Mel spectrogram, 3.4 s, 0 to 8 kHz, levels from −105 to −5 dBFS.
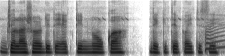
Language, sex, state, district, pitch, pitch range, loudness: Bengali, male, Assam, Hailakandi, 135 Hz, 130-140 Hz, -19 LUFS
